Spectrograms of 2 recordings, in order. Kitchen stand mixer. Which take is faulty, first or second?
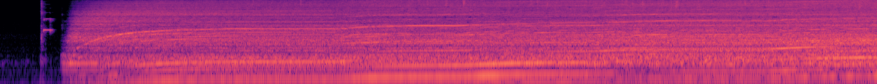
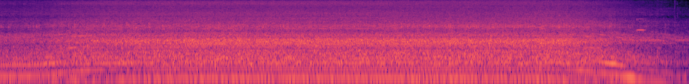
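second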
